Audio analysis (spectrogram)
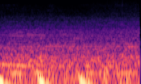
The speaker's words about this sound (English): Okay, well, I don't know why this car wash is giving me the wash still.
